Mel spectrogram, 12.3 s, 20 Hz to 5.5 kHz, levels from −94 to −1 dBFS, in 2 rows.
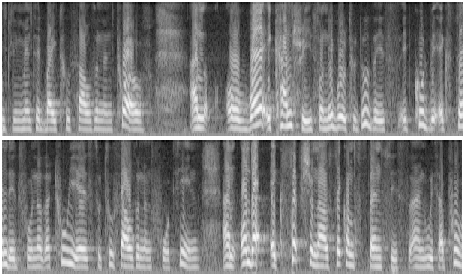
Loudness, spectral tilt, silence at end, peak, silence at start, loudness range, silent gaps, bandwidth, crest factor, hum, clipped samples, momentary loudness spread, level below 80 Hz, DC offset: -15 LUFS; -7.5 dB/octave; 0 s; -4 dBFS; 0 s; 2 LU; none; 5.4 kHz; 10 dB; none; under 0.1%; 10 LU; -42 dBFS; under 0.1%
